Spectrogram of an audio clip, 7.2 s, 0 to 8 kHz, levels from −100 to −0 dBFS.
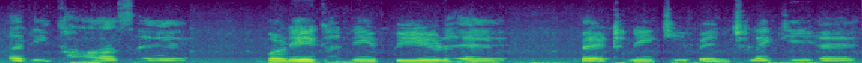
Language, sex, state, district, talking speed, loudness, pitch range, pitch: Hindi, female, Bihar, Saharsa, 90 wpm, -20 LUFS, 185-205 Hz, 200 Hz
